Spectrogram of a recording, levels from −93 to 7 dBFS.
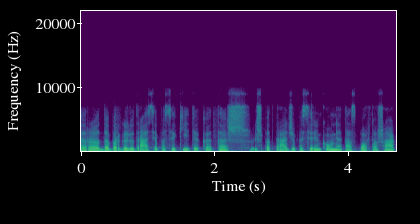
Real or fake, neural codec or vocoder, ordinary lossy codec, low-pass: real; none; Opus, 24 kbps; 7.2 kHz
